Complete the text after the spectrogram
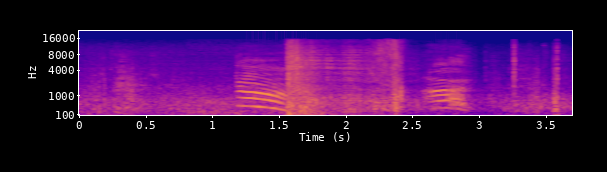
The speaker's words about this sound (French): J'ai encore assez de force pour tirer. Pistolet!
